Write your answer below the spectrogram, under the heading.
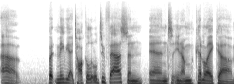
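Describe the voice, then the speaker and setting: In an ordinary speaking voice with lively intonation, a man talks at a moderate pace and medium pitch, the recording very clean with a silent background and a dry, close sound with no echo. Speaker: podcast host and entrepreneur. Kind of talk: casual chat.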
